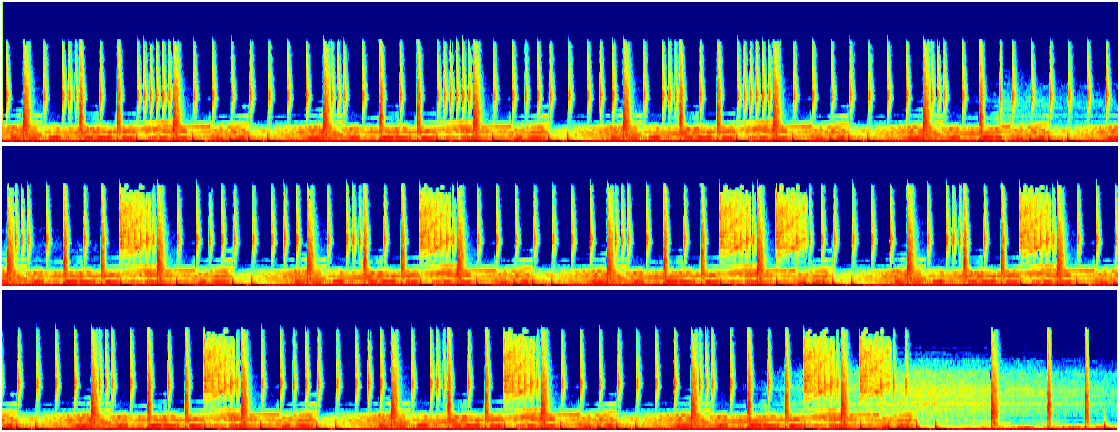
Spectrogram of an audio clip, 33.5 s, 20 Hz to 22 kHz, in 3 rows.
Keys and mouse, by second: 1.4 ctrl+d, 2.1 ctrl+click, 2.8 ctrl+g, 3.5 ctrl+[, 4.2 click, 5.1-7.2 typing, 8.5-9.3 typing, 9.4 click, 11.6 space, 17.4 click, 18.1 ctrl+a, 18.3-20.9 typing, 21.8 Down, 22.4 Return, 23.6 click, 27.8 click.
